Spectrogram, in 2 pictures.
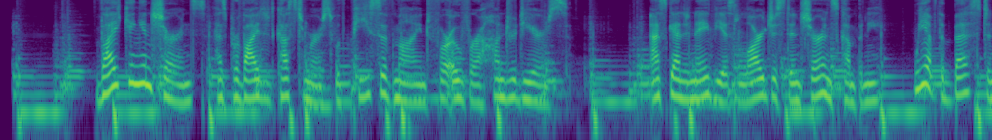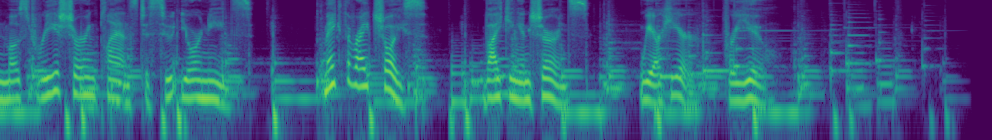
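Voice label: Norwegian advert; reklame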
